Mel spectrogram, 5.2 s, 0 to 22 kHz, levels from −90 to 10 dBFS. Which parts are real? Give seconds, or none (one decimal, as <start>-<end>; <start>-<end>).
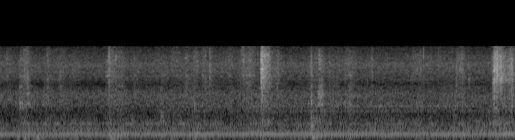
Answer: none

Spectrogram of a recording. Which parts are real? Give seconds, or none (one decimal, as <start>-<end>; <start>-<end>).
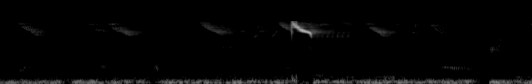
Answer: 0.0-1.2; 4.1-5.3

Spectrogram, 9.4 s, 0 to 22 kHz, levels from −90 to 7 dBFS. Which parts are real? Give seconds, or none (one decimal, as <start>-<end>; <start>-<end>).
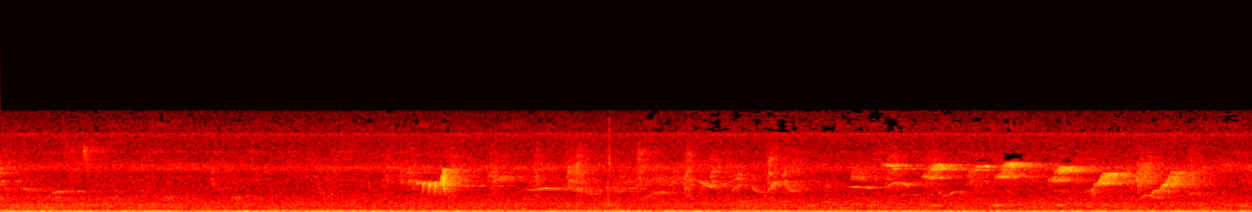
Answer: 0.0-2.6; 5.2-7.4; 8.2-9.4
